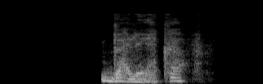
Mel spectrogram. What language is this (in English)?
Russian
